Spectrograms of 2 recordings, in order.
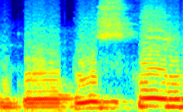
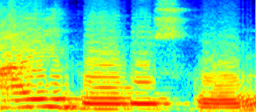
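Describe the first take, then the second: First: "go to school" asked as a question, rising on "school"; question intonation. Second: "I go to school" said slowly as a statement, falling on "I"; answer intonation. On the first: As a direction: lift "school" at the end like a question. ("school" শব্দে প্রশ্নের মতো উঠতি সুর) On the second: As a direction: give a slow, settled answer with a falling tune. ("I" শব্দে জোর দিয়ে ধীরে নামানো সুরে উত্তর) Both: Shown as a demonstration. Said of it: "intonation দিয়ে".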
